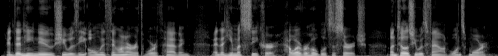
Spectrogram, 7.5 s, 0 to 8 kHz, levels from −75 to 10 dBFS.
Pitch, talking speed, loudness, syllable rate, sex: 125 Hz, 235 wpm, -19 LUFS, 5.6 syllables/s, male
